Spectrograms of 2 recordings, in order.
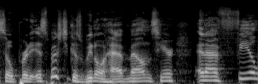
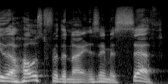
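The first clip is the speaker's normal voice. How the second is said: ordinary delivery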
